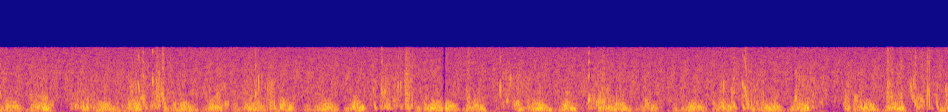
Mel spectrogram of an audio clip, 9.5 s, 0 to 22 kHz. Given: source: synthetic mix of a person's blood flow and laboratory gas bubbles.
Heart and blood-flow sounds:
Doppler ultrasound of blood flow; precordium
0.00-0.04 s: bubbles
0.29-0.56 s: bubbles
0.69-0.97 s: bubbles
1.15-1.71 s: bubbles
2.15-2.31 s: bubbles
2.45-2.79 s: bubbles
3.72-4.30 s: bubbles
4.66-4.74 s: bubbles
4.97-5.33 s: bubbles
5.37-5.46 s: bubbles
5.86-6.21 s: bubbles
7.12-7.83 s: bubbles
7.94-8.25 s: bubbles
8.43-8.67 s: bubbles
8.84-9.49 s: bubbles
From the record:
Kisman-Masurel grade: 242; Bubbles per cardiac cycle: several, 3 to 8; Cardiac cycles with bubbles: 100%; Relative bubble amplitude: moderate (0.250 to 0.450); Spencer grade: 3 (all of the cardiac periods contain showers or single bubble signals, but not dominating or overriding the cardiac motion signals); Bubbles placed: anywhere in the cardiac cycle

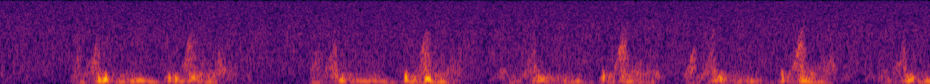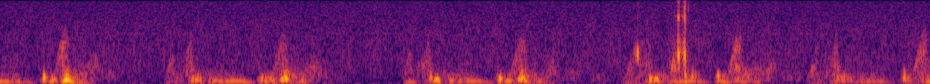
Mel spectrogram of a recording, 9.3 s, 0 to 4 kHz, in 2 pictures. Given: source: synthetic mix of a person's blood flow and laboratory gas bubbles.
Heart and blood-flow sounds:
Doppler ultrasound of blood flow; precordium
7.81-7.88 s: bubbles
7.99-8.15 s: bubbles
From the record:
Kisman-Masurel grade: 113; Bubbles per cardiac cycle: 1 to 2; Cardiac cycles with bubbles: 1 to 10%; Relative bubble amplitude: loud (0.450 to 0.775); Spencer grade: 1 (occasional bubble signal discernible with the cardiac motion signal, with majority of cardiac periods free of bubbles); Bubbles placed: only in the low amplitude regions of the cardiac cycle

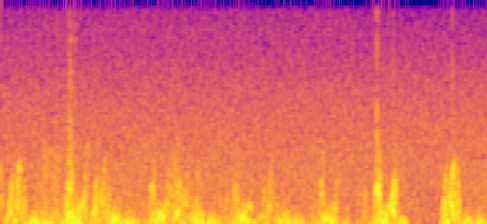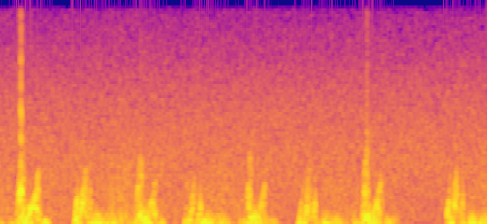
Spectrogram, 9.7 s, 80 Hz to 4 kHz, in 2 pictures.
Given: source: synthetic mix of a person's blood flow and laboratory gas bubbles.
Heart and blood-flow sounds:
Doppler ultrasound of blood flow; precordium
0.33-0.84 s: bubbles
5.93-6.38 s: bubbles
From the record:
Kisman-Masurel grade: 211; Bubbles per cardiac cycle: several, 3 to 8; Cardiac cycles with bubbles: 1 to 10%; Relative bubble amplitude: barely perceptible (0.100 to 0.250); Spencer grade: 1 (occasional bubble signal discernible with the cardiac motion signal, with majority of cardiac periods free of bubbles); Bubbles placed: anywhere in the cardiac cycle

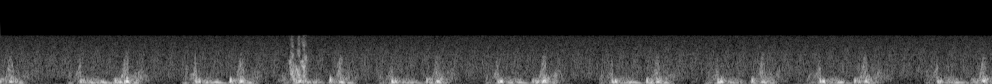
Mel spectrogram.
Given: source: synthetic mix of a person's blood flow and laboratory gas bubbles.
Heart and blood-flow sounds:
Doppler ultrasound of blood flow; precordium
2.89-3.08 s: bubbles
From the record:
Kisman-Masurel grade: 112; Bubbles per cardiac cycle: 1 to 2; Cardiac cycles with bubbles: 1 to 10%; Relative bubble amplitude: moderate (0.250 to 0.450); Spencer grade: 1 (occasional bubble signal discernible with the cardiac motion signal, with majority of cardiac periods free of bubbles); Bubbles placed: only in the low amplitude regions of the cardiac cycle

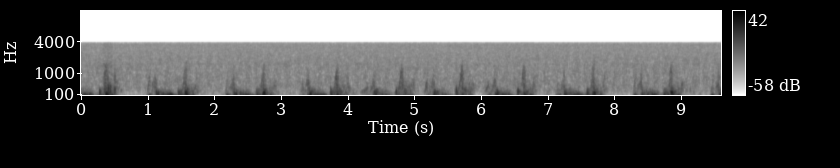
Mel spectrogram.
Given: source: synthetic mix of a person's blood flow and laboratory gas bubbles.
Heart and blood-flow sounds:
Doppler ultrasound of blood flow; precordium
0.33-0.54 s: bubbles
From the record:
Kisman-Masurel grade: 223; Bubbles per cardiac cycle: several, 3 to 8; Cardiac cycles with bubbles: 10 to 50%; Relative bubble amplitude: loud (0.450 to 0.775); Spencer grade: 2 (many but less than half of the cardiac periods contain bubble signals, singularly or in groups); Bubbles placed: anywhere in the cardiac cycle

